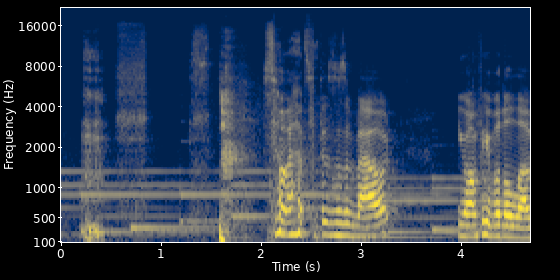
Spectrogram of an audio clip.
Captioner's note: chuckling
